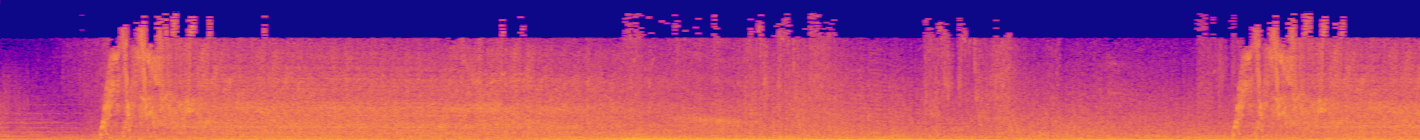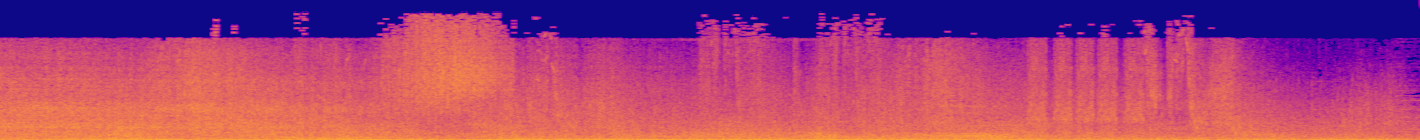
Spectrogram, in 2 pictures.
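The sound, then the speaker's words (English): Starship weapon fire and explosions from a warning shot in a space battle drama, a loud, continuous roar of booming blasts with several sharp new impacts breaking through the dense, rumbling wash. “that was my warning shot.”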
